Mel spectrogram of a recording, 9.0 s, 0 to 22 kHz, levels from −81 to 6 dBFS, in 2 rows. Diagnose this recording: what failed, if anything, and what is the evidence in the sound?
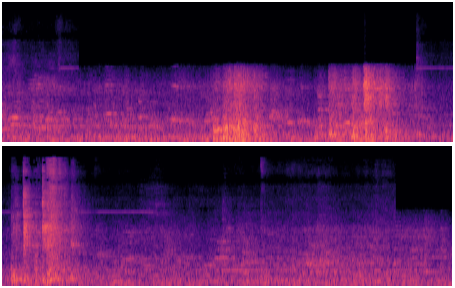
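The codec stage failed: a Bluetooth SBC bit pool drop from 0.76 to 4.14 s and again from 8.44 s to the end. Treble dulls and gritty noise rises, which fits the bit pool falling from 28 to 5, about 54 kbps, and starving the upper sub-bands. Unlike a plain low-pass, the grit separates it.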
